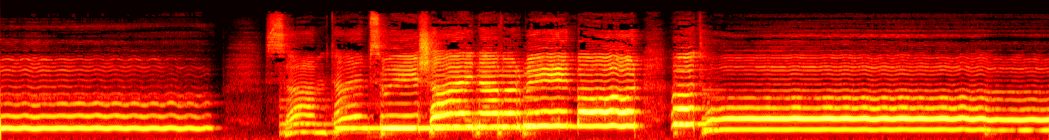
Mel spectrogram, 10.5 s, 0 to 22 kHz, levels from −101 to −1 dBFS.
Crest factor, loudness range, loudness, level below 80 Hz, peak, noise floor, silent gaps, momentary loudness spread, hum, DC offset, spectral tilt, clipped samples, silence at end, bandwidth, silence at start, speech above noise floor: 14 dB; 8 LU; -18 LUFS; -68 dBFS; -4 dBFS; -56 dBFS; none; 11 LU; none; under 0.1%; -3.5 dB/octave; under 0.1%; 0 s; 14.5 kHz; 0 s; 38 dB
